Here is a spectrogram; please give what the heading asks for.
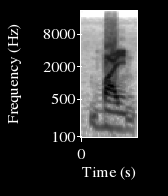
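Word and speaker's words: bind: তো এই বানানের মধ্যেও কিন্তু আমরা আই প্লাস এনডি খুঁজে পাচ্ছি। এইযে আই তারপরে কিন্তু এনডি রয়েছে তাই না? তাই আমরা অবশ্যই আই কে আই এর মত উচ্চারণ করব।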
